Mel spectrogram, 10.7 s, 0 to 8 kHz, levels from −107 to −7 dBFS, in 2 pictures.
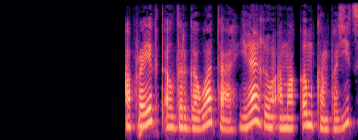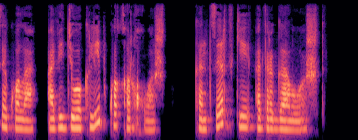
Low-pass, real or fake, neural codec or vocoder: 7.2 kHz; real; none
